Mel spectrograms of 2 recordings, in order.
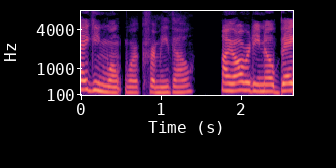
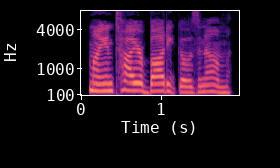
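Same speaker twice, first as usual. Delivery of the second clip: usual speaking voice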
